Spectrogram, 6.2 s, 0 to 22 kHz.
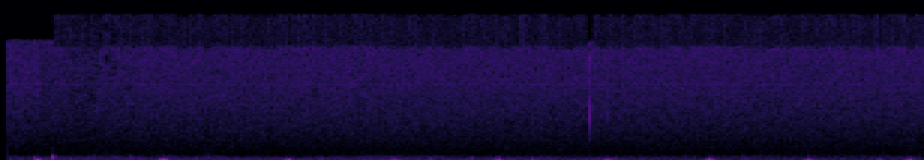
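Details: Steady low heartbeat thumps at about 70 a minute over a constant hum, recorded after short arm exercise; normal heartbeat after exercise.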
